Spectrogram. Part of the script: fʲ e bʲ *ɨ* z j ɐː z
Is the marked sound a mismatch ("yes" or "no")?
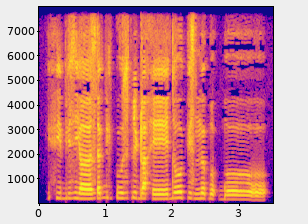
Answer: yes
